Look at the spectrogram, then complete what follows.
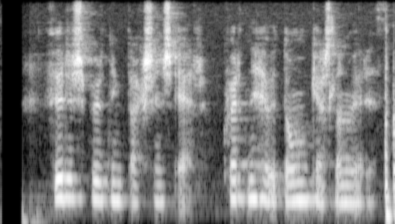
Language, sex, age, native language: Icelandic, female, 15, Icelandic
